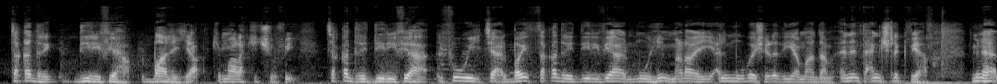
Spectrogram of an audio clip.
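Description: A man with an Algerian accent, a shop seller doing a repetitive, pushy live sales pitch to his viewers. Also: fairly bright tone, a little hiss or hum. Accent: Algerian Arabic.

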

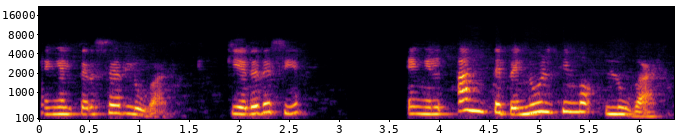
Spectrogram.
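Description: Woman teacher, slow and repetitive, husky, muffled video-call sound. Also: a little high, animated. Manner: slow, repeats key words, syllable-by-syllable. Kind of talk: online class lesson. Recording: dull video-call audio.

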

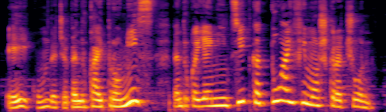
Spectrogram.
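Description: A woman voicing a knowing, teasing crow that croaks and lectures, in a storybook reading. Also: mid-range voice, lively intonation, darkish tone, natural voice. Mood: scolding.

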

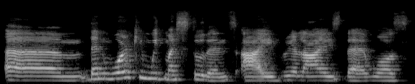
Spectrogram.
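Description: Speaking slowly at medium pitch with fairly even intonation, a thirties-aged Italian woman sounds pushed and bright as she presents herself as a dance educator on a panel. Recorded on a laptop webcam mic during a video call in her home, she chats with many fillers and laughs between phrases in her Italian accent.

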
